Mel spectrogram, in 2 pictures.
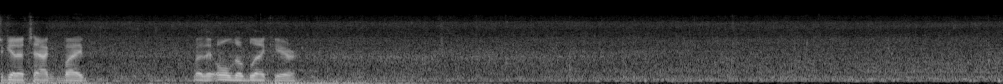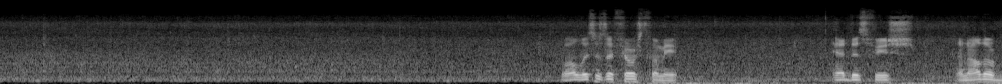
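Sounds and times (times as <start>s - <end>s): water rushing in aquarium tank: 15.6s - 20.0s.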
